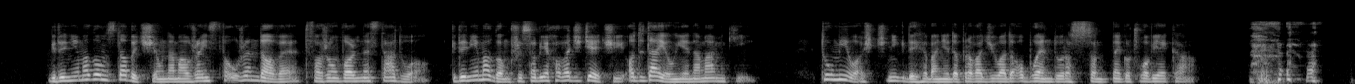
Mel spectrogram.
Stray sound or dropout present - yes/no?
yes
